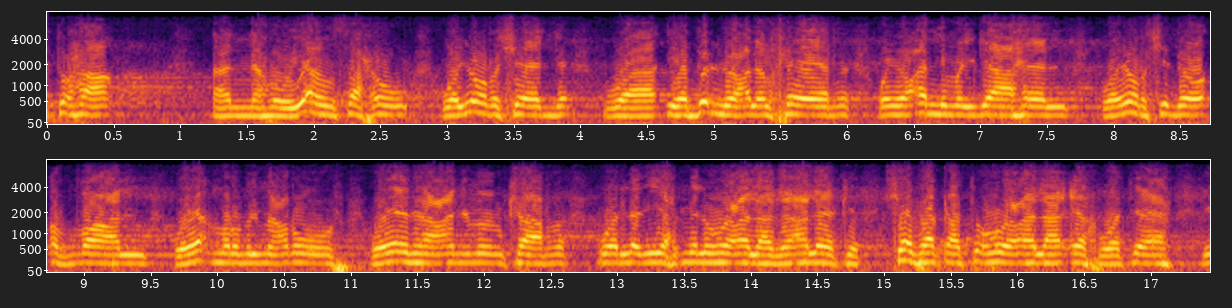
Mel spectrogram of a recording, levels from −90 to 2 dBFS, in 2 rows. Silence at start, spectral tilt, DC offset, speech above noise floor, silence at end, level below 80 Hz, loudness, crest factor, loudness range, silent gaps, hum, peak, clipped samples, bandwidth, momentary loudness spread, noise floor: 0 s; -8 dB/octave; 0.8%; 21 dB; 0 s; -32 dBFS; -10 LUFS; 10 dB; 2 LU; none; none; 0 dBFS; under 0.1%; 7.2 kHz; 7 LU; -30 dBFS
